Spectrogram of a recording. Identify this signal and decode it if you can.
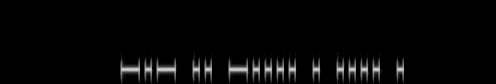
Morse code, heard as a keyed tone, about 20 wpm, 700 Hz. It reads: KI6EHE
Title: USA Call Signs - 6 Characters - 2x Character Spacing - 20wpm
